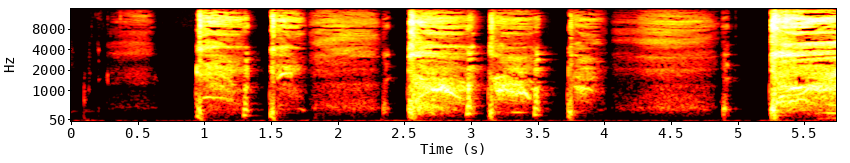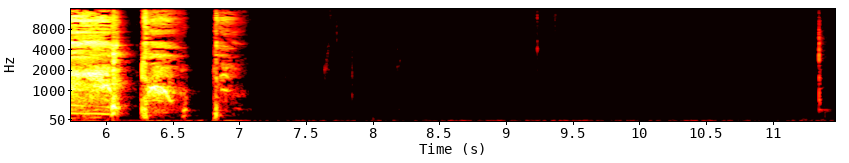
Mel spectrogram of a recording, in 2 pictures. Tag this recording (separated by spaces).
disease coughing sick health unhealthy cough virus sneeze cold sickness ill infection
